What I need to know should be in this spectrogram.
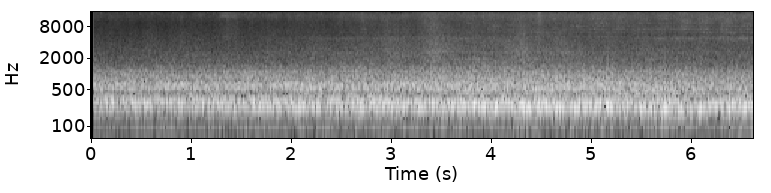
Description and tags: The sound of a subway in movement.
metro, transport, underground, public, subway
